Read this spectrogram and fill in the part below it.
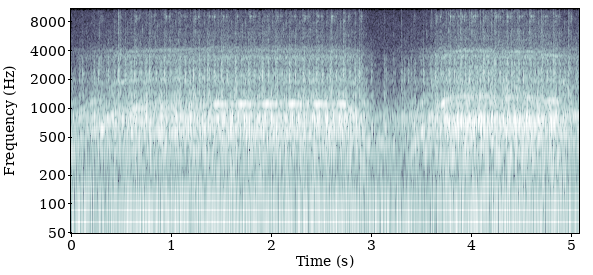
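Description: A sewing machine stitches a quarter-inch seam on a quilted star table topper, its steady, close whirring running continuously, pausing briefly at the midpoint before resuming.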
